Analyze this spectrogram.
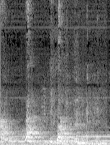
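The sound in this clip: A dog barks in a stage play, giving two short, sharp barks about half a second apart over a dense murmuring background.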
